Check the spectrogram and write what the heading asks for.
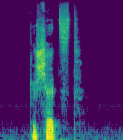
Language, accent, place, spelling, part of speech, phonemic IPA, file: German, Germany, Berlin, geschätzt, verb / adjective, /ˌɡəˈʃɛt͡st/, De-geschätzt.ogg
- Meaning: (verb) past participle of schätzen; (adjective) 1. appreciated, treasured, valued 2. assumed, estimated, ballpark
